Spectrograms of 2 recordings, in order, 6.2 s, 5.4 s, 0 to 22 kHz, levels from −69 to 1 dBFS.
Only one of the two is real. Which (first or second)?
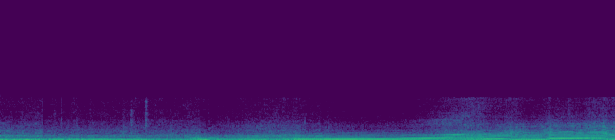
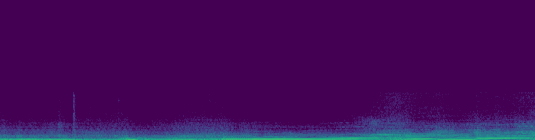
first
